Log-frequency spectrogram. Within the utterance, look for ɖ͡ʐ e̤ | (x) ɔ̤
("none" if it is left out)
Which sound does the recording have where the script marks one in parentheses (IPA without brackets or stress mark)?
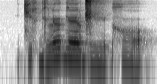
x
